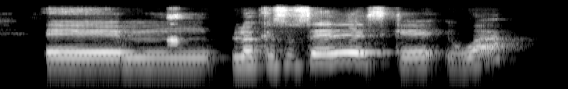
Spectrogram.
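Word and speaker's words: は: Entonces, lo que sucede es que wa es la pronunciación de la sílaba ja cuando está en función particular.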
